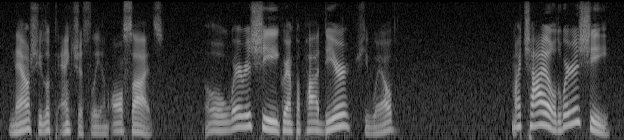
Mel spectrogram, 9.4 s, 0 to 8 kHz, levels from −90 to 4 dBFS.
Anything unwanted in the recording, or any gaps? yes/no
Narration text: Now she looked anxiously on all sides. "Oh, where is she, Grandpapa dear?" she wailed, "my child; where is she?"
no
